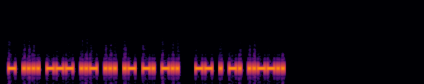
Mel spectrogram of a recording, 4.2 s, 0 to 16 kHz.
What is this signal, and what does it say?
Morse code, heard as a keyed tone, about 50 wpm, 700 Hz. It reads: THOUSAND MEN?
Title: Sentences from Top 1000 Words - Review Part 3 - 50wpm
